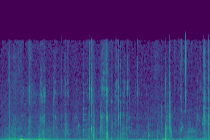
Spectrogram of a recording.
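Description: Close-miked chewing of a mouthful of biscuit cake, loudest about half a second in, then scattered small mouth clicks.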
